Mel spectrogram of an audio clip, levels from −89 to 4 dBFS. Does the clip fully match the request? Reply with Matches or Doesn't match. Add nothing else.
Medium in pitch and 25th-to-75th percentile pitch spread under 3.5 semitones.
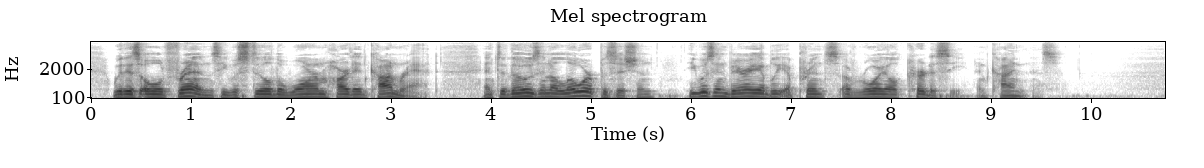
Doesn't match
